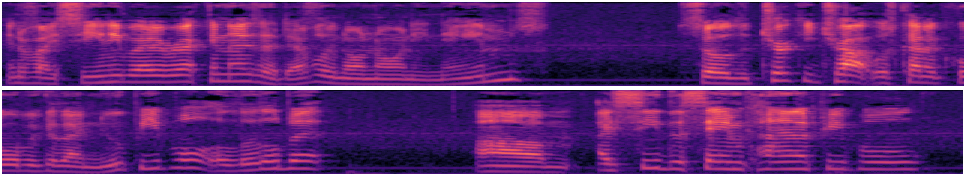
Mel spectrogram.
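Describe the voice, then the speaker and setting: Very fast and lively, a man with a Minnesota accent talks at a high pitch. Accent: Minnesota accent, noticeable. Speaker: podcaster, amateur runner. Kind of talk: casual solo podcast monologue. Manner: casual, with many fillers.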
